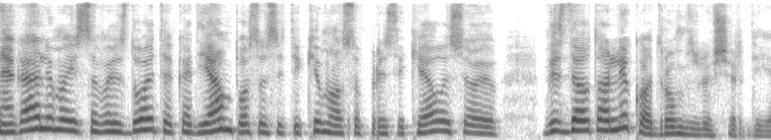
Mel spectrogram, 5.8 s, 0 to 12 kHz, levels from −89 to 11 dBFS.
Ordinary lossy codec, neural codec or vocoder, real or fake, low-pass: AAC, 64 kbps; codec, 24 kHz, 3 kbps, HILCodec; fake; 10.8 kHz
